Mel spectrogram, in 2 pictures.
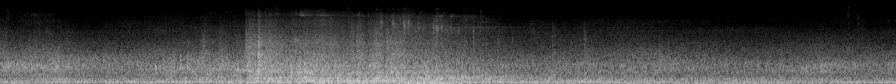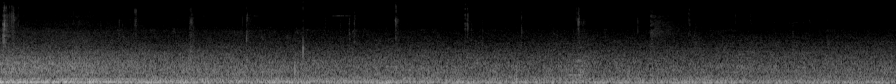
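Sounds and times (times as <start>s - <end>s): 
deep rumble of downtown street traffic: 0.0s - 17.9s.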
